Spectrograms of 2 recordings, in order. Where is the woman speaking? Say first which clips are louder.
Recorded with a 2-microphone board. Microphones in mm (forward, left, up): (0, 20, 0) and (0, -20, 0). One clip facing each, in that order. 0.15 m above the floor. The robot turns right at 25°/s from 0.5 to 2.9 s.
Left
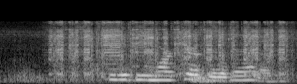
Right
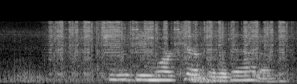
Left 1 dB; 165° left, 2.5 m; by 2.9 s 150° right, 2.5 m.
